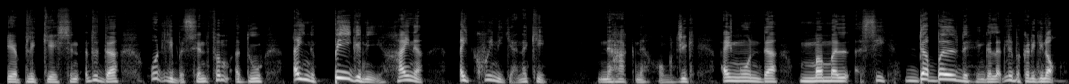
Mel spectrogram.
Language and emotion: Manipuri, angry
